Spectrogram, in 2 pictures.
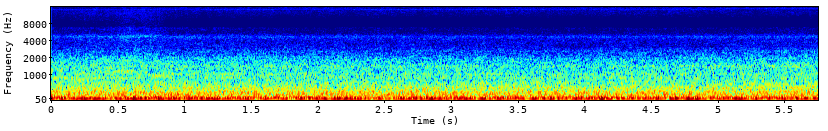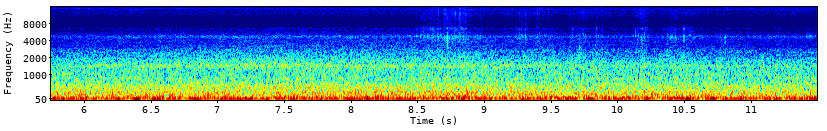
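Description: Steady low rumble heard inside the passenger car of an electric commuter train, with no sudden sounds.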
